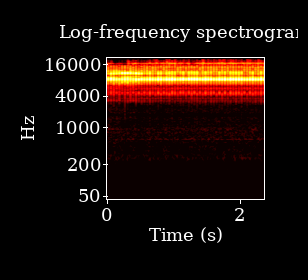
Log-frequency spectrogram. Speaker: and if you hear that clicking that's actually the rate of the capacitor dumping it slightly affects the frequency of the inverter and you could actually hear the the pulsing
